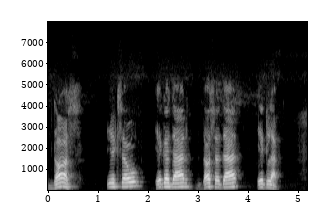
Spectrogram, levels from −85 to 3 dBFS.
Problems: none marked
